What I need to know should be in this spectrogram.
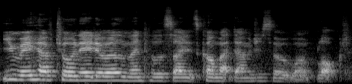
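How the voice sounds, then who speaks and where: A woman's voice: on the low side, fast, creaky. A woman co-hosting a casual chat, teasing her partner with dry quips. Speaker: co-host.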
